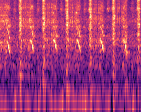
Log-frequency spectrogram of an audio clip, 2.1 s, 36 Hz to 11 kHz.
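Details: 2018 Odes 1000 X2 LT UTV that died and won't restart, checking spark at the front plug: starter spins in even pulses, about six a second, and never catches. No spark; the front-cylinder spark plug is fouled.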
